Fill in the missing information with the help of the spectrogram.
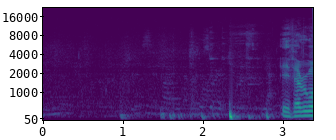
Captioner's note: group chattering softly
